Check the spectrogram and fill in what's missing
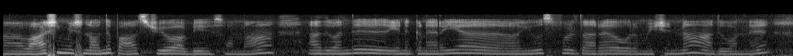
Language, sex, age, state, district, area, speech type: Tamil, female, 30-45, Tamil Nadu, Viluppuram, rural, spontaneous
